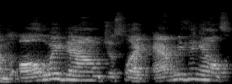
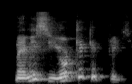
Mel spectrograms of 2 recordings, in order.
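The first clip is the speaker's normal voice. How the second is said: over-the-top, goofy, exaggerated put-on Indian accent. Showing the classic imitation people do, in a goofy exaggerated indian accent. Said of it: "enough of my goofy Indian accent".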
